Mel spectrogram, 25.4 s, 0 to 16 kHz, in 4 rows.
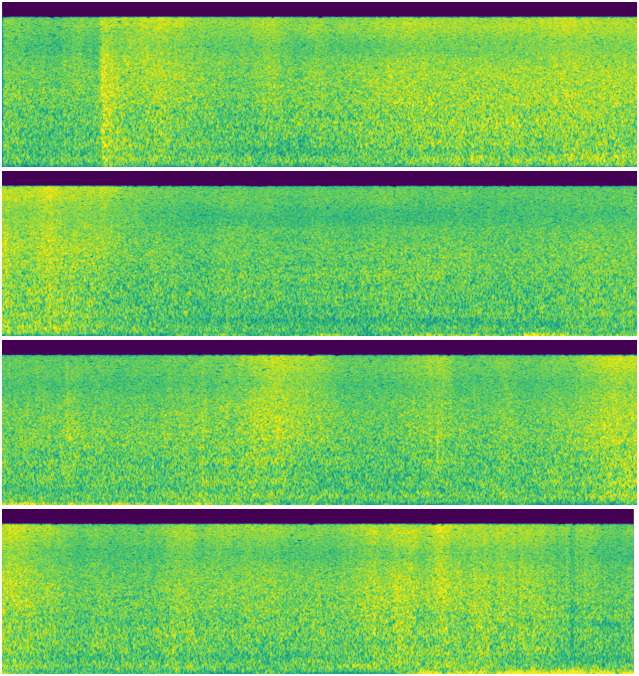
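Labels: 0.0s Waves are crashing loudly and continuously onto the beach nearby. 25.4s

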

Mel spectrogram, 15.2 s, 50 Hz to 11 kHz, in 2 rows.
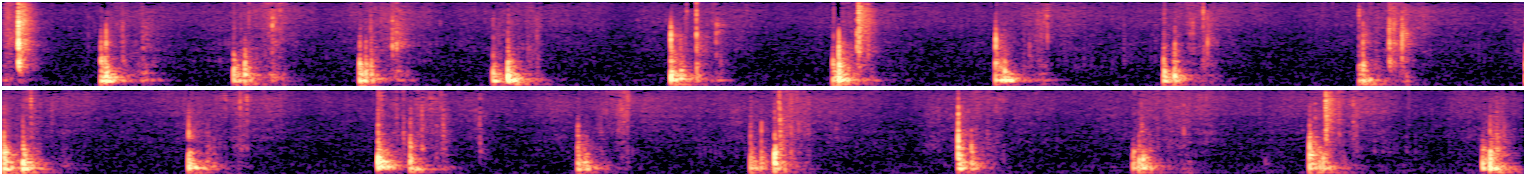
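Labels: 0.0s A single click. 0.2s
0.0s Footsteps on a wooden floor. 15.2s

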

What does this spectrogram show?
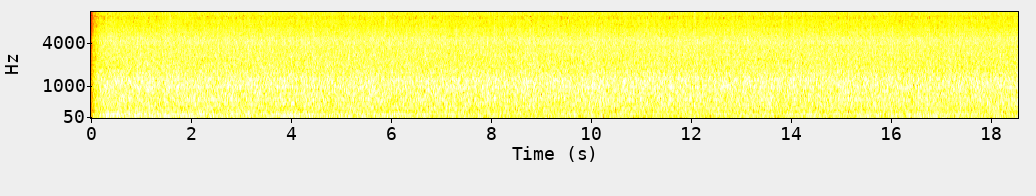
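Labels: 0.0s Heavy rain is falling continuously. 18.6s

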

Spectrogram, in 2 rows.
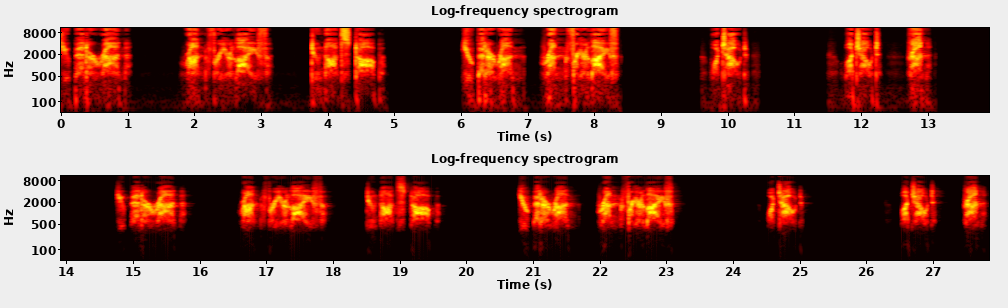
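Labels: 0.0s A continuous whispering sound. 27.9s
0.0s A woman is whispering urgently, warning someone to run for their life and to watch out. 27.9s
0.0s She is speaking softly. 27.9s

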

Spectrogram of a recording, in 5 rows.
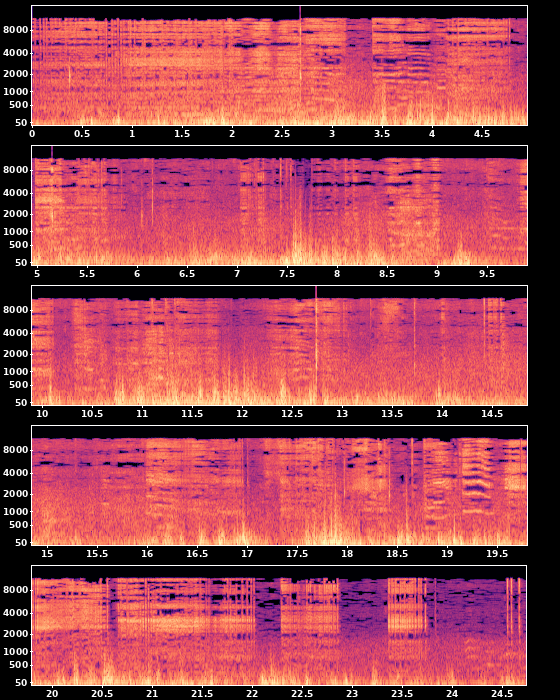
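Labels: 0.0s Wind blowing outdoors. 24.7s
0.3s Wood squeaks repeatedly. 5.8s
7.3s Wood squeaks repeatedly. 14.9s
16.0s Wood squeaks repeatedly. 23.9s
24.5s A dog barks in the distance. 24.7s

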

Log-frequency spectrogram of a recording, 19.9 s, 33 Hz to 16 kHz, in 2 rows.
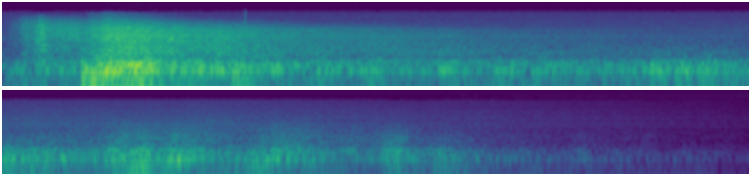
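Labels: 0.0s A lightning strike is followed by loud thunder and continuous rain. 16.3s

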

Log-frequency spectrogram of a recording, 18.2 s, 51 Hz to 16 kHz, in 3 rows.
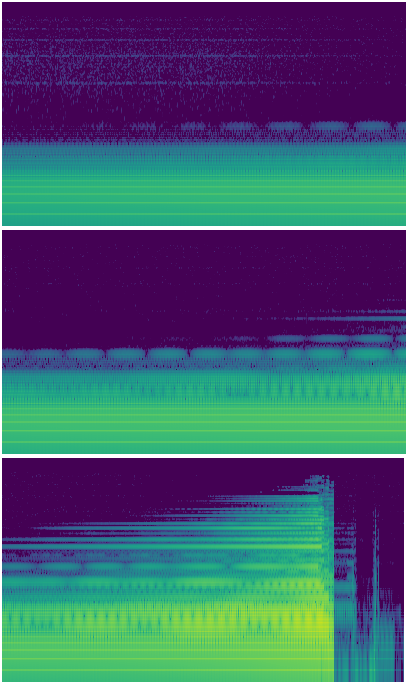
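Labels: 0.0s A muffled guitar sound gradually increases in volume. 17.2s

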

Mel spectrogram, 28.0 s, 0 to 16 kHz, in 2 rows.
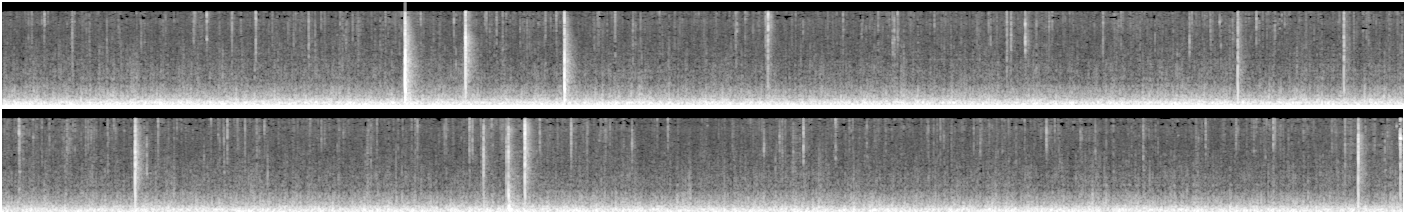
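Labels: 0.0s A fireplace rumbling with crackling. 28.0s

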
